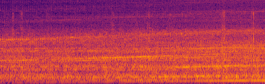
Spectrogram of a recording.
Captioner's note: mixer whirs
